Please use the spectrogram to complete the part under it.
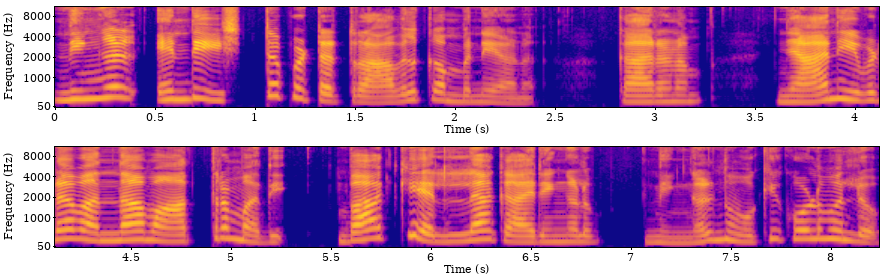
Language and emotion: Malayalam, happy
